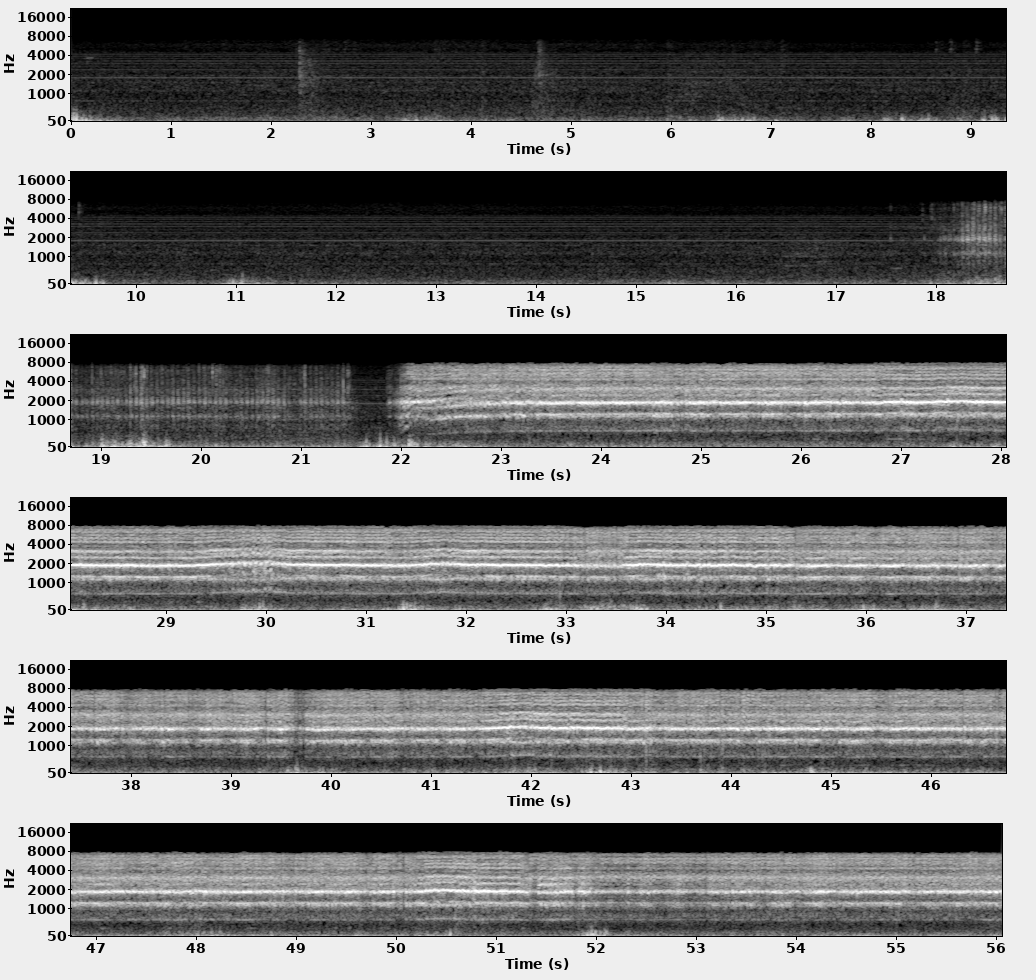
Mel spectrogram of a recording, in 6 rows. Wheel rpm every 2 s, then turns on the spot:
0, 0, 0, 0, 0, 0, 0, 0, 0, 20, 20, 130, 160, 160, 160, 160, 160, 160, 160, 160, 160, 160, 160, 160, 160, 160, 160, 160.
18-20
